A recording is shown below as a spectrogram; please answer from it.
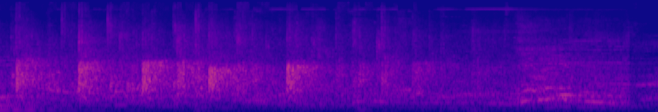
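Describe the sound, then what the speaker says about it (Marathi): An audience claps through a bright burst of applause that fades within a few seconds, while a voice speaks over it. "प्लीज टाळ्या होऊ द्या सगळ्यांसाठी"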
